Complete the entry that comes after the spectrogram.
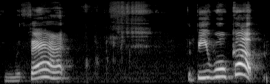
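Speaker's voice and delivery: loud excited narration; bee wakes. A narrator's reading. Reading the story climax, loud and excited.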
